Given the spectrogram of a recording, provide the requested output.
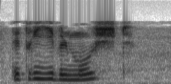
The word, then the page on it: d'r Triwelmoscht: Bas-Rhin; Herrlisheim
